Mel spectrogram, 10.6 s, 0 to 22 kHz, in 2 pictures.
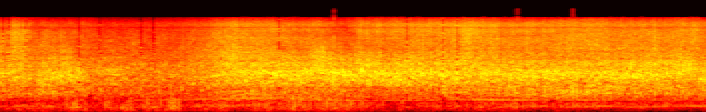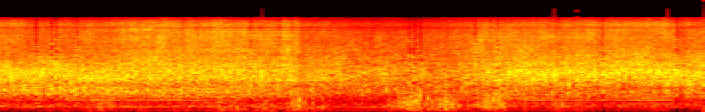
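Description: Chip-tuned BMW E34 525tds turbodiesel straight-six being revved hard while the car drifts, its rear tyres squealing almost without a break. The sound dips briefly about a second in and again around eight seconds in.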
